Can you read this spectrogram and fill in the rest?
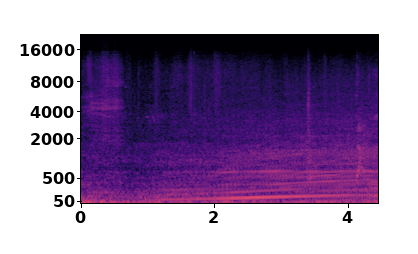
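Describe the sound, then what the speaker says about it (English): A Porsche 981 Boxster GTS pulling away from a near standstill in first gear, its engine giving a low burble that rises in pitch as revs climb around 2,500 RPM, heard close and without talk. "That little burble as you pull away."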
